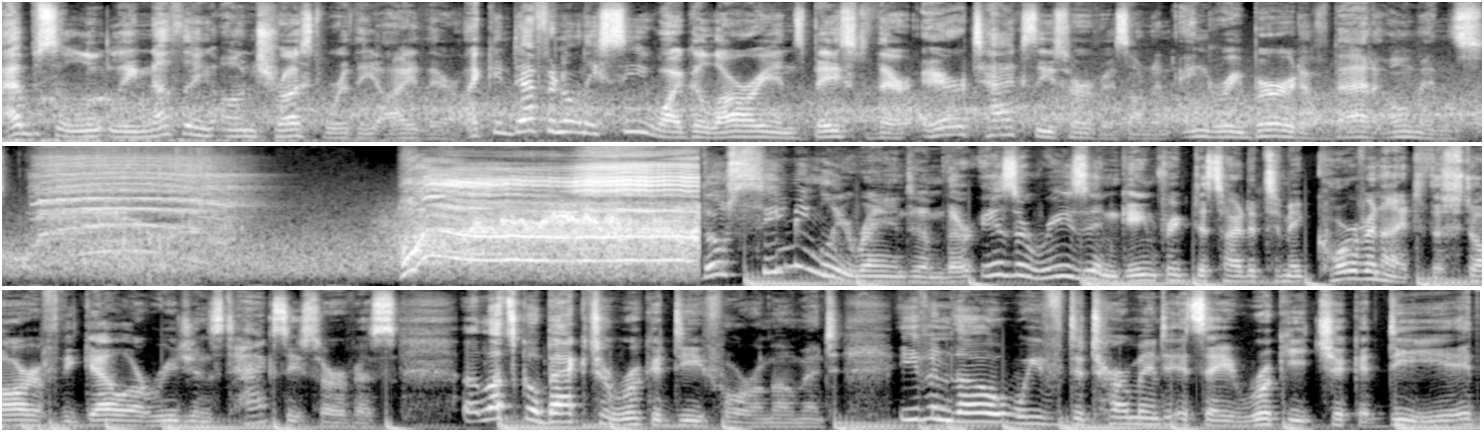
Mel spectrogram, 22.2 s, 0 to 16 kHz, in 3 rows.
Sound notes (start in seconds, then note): 10.9 caw!; 10.9 screaming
